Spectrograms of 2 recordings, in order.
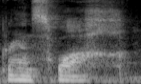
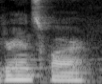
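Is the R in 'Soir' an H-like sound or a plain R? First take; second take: H-like; plain R. First: The R sounds like a breathy H. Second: The R sounds like a plain R. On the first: This is the proper French way to say it. "you would say it with an H" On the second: This is the speaker's own casual way to say it. "I'm going to say Grand Soir"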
